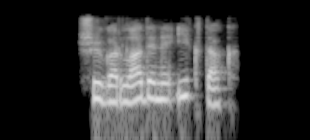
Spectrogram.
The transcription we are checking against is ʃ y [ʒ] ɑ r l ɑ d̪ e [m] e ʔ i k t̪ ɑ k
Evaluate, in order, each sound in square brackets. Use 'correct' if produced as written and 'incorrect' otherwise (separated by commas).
incorrect, incorrect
